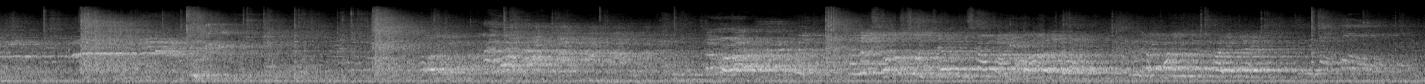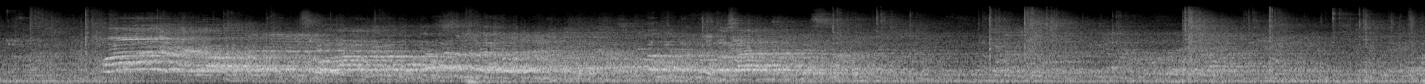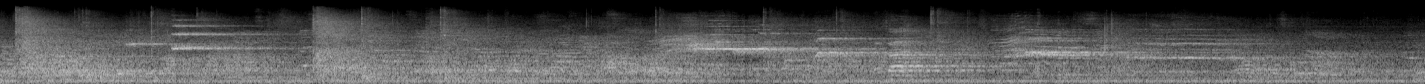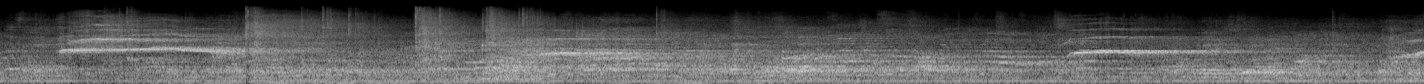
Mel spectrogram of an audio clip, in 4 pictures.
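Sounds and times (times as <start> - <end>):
voices talking in echoing hall: 0.0 - 56.9.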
